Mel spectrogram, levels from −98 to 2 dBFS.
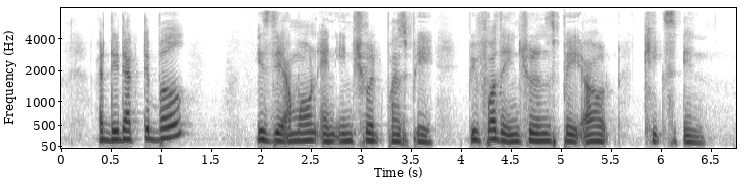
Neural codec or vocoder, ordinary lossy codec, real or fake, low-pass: none; AAC, 32 kbps; real; 7.2 kHz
